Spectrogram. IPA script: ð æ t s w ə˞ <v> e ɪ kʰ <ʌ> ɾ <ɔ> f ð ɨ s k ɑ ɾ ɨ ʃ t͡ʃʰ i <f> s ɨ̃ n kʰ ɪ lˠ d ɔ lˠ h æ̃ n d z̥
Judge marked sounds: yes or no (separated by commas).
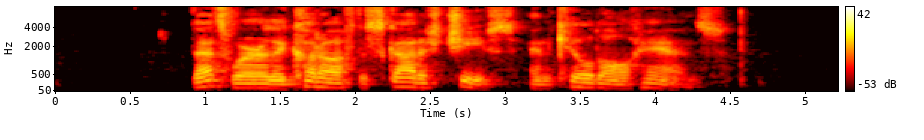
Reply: no, yes, yes, yes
